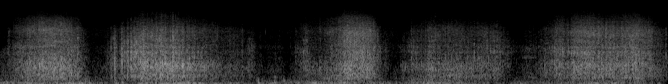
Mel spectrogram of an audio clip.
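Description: Skis scraping across hard, icy snow in a steady rhythm of broad hissing swooshes, each turn rising and fading, about four carves with no talking.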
